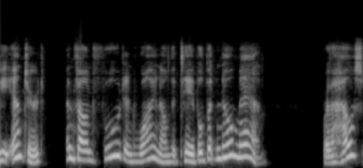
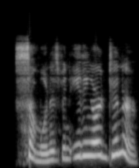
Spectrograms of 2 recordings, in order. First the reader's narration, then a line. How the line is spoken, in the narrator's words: cried they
